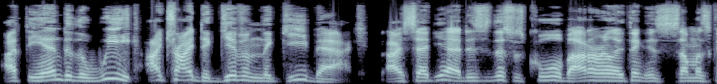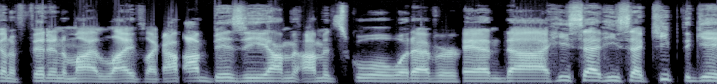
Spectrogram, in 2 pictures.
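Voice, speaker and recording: A thirty-year-old man from New England, a physical therapist telling his story as a guest, relaxed and full of fillers and restarts. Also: mid-range voice, dry recording, clean studio sound. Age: 30s. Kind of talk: casual interview talk.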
